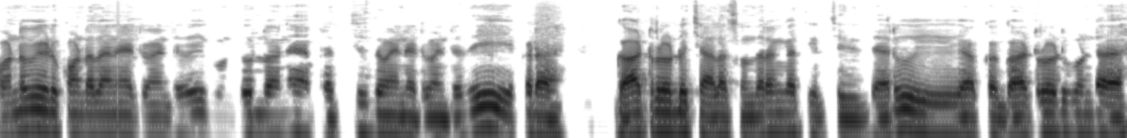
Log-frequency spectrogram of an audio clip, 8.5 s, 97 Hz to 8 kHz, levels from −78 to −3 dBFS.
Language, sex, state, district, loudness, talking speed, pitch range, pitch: Telugu, male, Andhra Pradesh, Guntur, -19 LUFS, 130 wpm, 95-105 Hz, 100 Hz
